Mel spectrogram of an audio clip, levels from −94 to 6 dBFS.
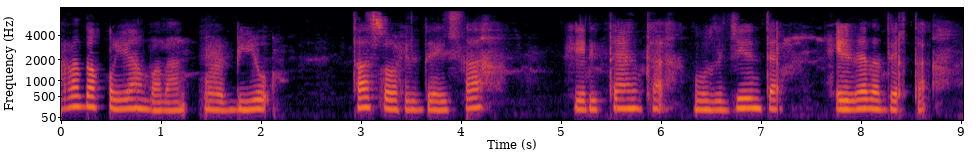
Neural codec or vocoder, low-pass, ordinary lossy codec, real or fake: codec, 16 kHz in and 24 kHz out, 1.1 kbps, FireRedTTS-2 codec; 7.2 kHz; AAC, 32 kbps; fake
